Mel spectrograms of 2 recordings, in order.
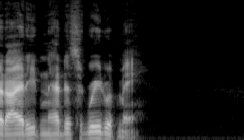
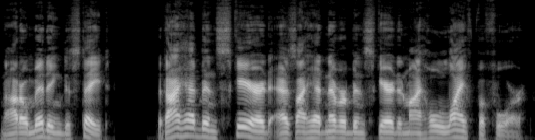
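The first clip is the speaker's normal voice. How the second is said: usual speaking voice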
